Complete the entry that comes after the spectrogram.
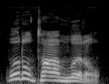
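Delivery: ordinary talk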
